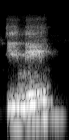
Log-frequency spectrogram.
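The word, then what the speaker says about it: εἰμί: And in Greek, the two most common are the verbs imi and yenemi.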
